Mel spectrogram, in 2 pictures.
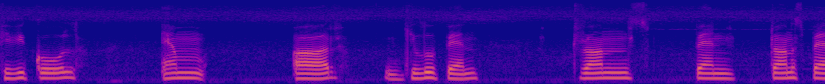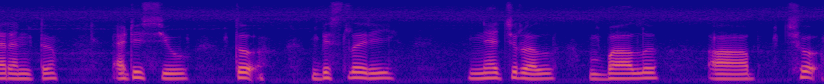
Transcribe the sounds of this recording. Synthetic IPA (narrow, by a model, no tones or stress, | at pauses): fʰiʋikoːl | em | aːɾ | ɡilupen | ʈɾans | pe | ʈɾaːnspeːɾeɳʈ | ɛʈisjuː | t̪ɨ | bisləɾi | net͡ʃuɾɐl | baːl | aːb | t͡ʃʰɨ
